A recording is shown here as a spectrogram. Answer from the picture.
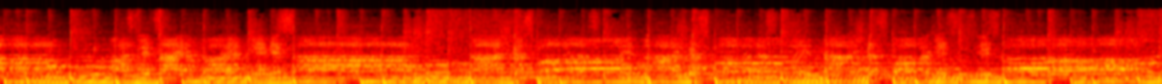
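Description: Mixed choir of men and women singing a Russian-language worship song in harmony, over keyboard accompaniment with a steady bass.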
